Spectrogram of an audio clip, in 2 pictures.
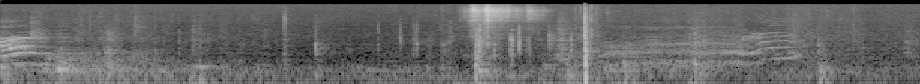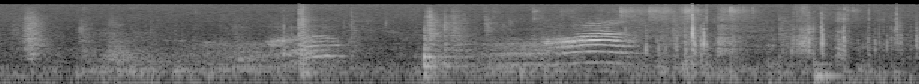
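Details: Young kittens from Will and Ribbon's litter at Fantarja Cattery giving scattered high, arched mews with a few drawn-out cries, spaced by pauses, alongside knocks and rustling in a small room.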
